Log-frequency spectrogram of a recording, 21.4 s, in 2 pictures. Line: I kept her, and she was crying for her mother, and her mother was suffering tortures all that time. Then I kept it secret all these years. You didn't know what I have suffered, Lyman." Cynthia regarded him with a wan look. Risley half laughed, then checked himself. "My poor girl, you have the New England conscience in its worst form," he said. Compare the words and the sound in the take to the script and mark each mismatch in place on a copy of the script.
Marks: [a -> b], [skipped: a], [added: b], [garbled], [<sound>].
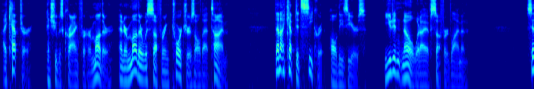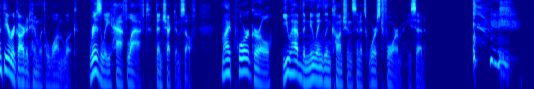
I kept her, and she was crying for her mother, and her mother was suffering tortures all that time. Then I kept it secret all these years. You didn't know what I have suffered, Lyman." Cynthia regarded him with a wan look. Risley half laughed, then checked himself. "My poor girl, you have the New England conscience in its worst form," he said. [throat clearing]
